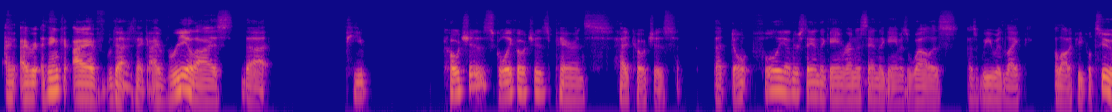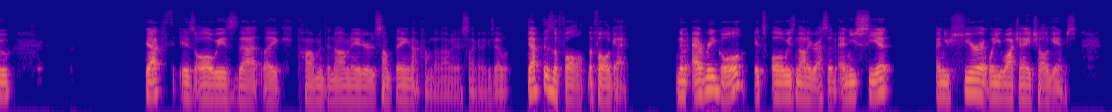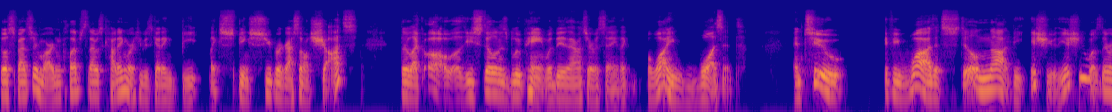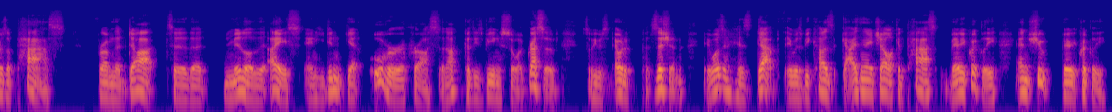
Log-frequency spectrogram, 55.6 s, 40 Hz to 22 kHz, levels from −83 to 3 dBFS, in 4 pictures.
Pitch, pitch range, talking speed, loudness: 105 Hz, 90-120 Hz, 195 wpm, -31 LUFS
